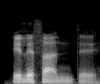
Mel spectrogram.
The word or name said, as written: elefante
